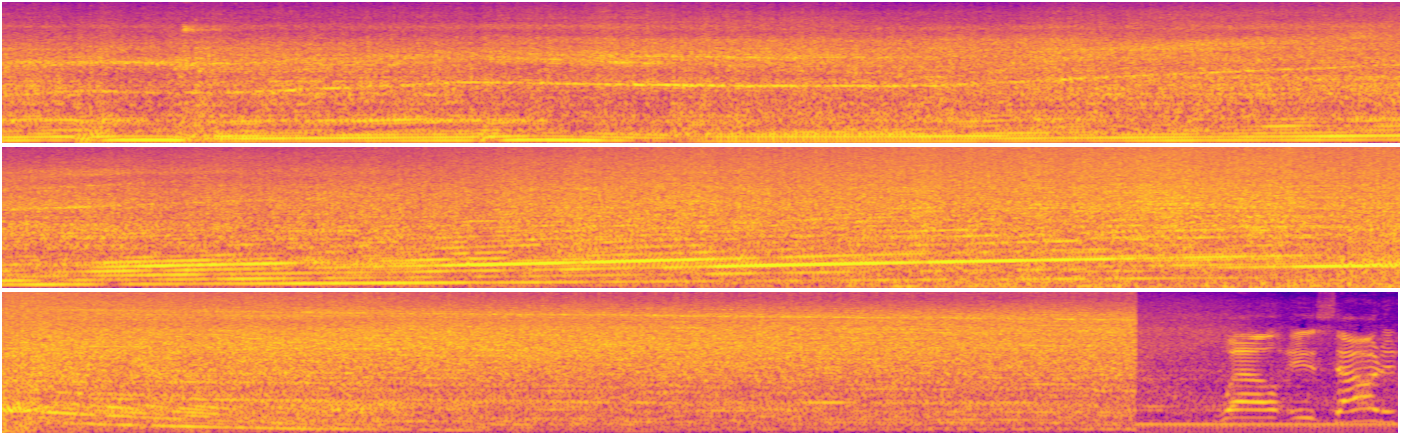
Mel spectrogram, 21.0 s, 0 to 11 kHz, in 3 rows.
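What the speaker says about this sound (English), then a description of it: "So let's spin it to 8K, and that will be our true baseline" Turbocharged K-series engine in a Scion FR-S on a dyno, loud and close, climbing steadily through the gears to an 8000 rpm wail before cutting off sharply.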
